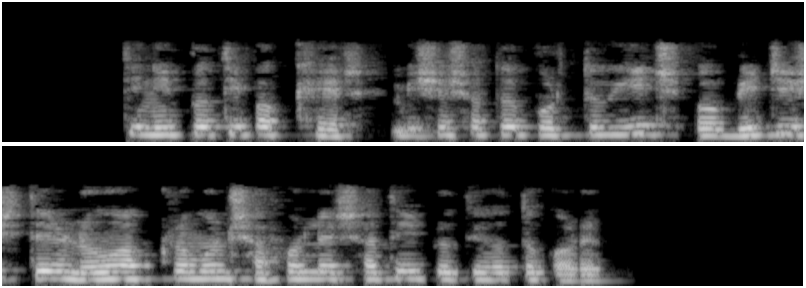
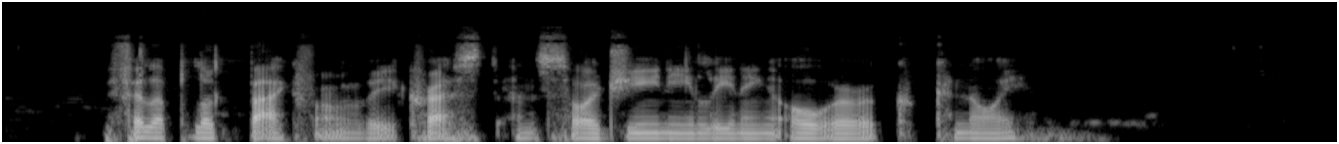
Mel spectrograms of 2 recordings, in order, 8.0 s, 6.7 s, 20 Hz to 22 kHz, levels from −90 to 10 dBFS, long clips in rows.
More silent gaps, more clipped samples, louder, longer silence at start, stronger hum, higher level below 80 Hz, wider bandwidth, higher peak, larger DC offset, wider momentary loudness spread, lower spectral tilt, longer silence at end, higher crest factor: neither; neither; first, -18 LUFS vs -27 LUFS; about the same, 0.6 s vs 0.55 s; neither; about the same, -56 dBFS vs -54 dBFS; second, 8 kHz vs 9.4 kHz; about the same, -2 dBFS vs -4 dBFS; neither; about the same, 7 LU vs 9 LU; about the same, -5.5 dB/octave vs -6 dB/octave; second, 1 s vs 1.3 s; second, 16 dB vs 24 dB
